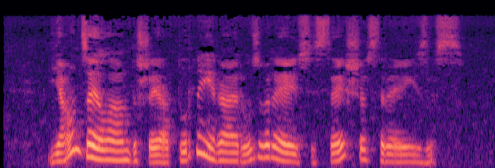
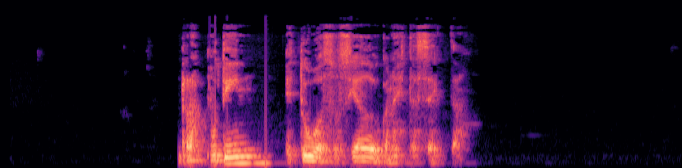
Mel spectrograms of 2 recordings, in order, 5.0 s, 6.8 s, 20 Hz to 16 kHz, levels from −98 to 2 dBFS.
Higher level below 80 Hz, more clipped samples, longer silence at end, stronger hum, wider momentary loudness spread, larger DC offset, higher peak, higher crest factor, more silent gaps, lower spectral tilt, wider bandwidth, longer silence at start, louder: second, -64 dBFS vs -56 dBFS; neither; second, 0.35 s vs 2.2 s; neither; about the same, 13 LU vs 14 LU; neither; second, -4 dBFS vs 0 dBFS; about the same, 18 dB vs 18 dB; neither; about the same, -4.5 dB/octave vs -5 dB/octave; first, 11.5 kHz vs 9.4 kHz; second, 0.5 s vs 1.8 s; second, -23 LUFS vs -15 LUFS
